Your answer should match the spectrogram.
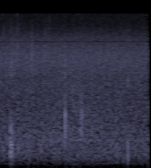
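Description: Steady hiss with a few faint, light taps and clicks, from someone walking and handling the camera inside the RV.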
